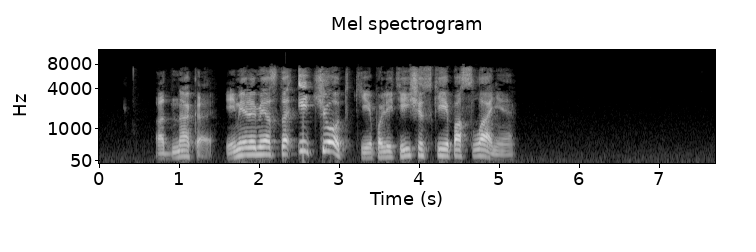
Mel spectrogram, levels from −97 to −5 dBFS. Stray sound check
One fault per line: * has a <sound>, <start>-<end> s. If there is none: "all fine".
all fine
